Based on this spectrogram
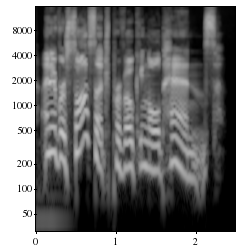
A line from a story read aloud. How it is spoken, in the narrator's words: growled Tommy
